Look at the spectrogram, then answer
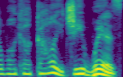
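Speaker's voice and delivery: wide-eyed, innocent stage ingenue voice. Critiquing an actress's performance, demonstrating her ingenue voice. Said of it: "ingenue voice".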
